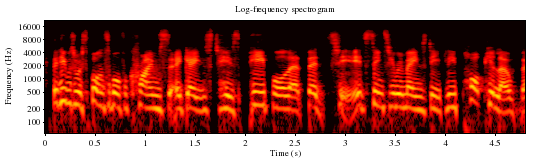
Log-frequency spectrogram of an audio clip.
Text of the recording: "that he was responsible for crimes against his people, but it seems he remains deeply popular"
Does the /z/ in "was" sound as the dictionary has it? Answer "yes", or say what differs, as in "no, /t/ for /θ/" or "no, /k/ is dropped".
yes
